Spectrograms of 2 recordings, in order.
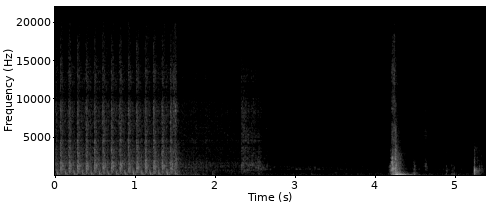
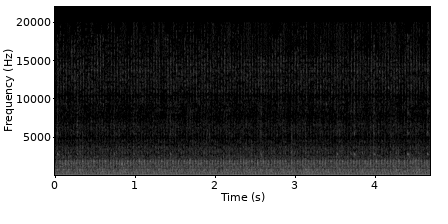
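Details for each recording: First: Renault Clio 1.5 dCi 65 diesel after fuel filter replacement, primed with hand pump: catches and clatters briefly, then dies within two seconds from air still in the fuel system; more pumps needed before retrying. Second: Renault Clio 1.5 dCi diesel after fuel filter replacement and priming with hand pump: even, steady diesel clatter at idle with no misses or hunting; normal idle.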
